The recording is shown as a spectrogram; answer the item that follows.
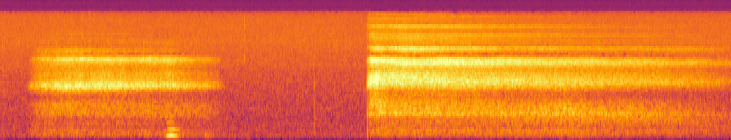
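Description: A slow breath drawn through a slightly constricted throat: a quiet, hissing inhale of about three seconds, a pause, then a longer hissing exhale that gradually fades.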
